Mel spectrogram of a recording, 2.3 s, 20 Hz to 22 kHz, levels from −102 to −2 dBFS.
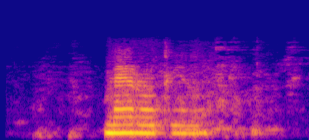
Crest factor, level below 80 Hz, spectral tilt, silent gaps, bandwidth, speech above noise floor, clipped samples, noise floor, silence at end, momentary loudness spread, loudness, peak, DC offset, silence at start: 16 dB; -68 dBFS; -9.5 dB/octave; none; 4 kHz; 35 dB; under 0.1%; -50 dBFS; 0.4 s; 17 LU; -15 LUFS; -2 dBFS; under 0.1%; 0.8 s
